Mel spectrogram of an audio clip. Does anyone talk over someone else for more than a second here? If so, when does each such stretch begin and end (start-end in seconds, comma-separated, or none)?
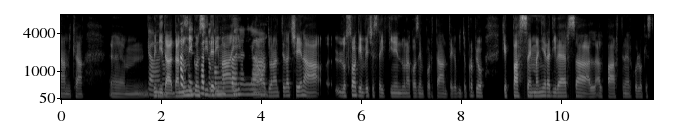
1.7-3.8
